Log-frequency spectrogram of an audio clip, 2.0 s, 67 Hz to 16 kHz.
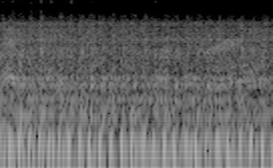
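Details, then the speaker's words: Yamaha Mio Soul GT 125 scooter with totally dead instrument panel, started by kick while opening throttle: steady even low putter at idle; engine runs normally, so fault lies in the electrics. "Dan ketika kita engkol lebih lama lagi sambil ditarik gas, nah motor ini menyala dan juga kondisi-kisiannya terlihat nampak normal,"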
